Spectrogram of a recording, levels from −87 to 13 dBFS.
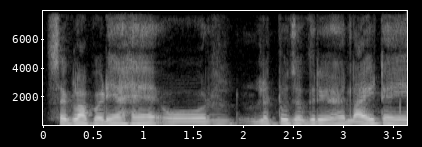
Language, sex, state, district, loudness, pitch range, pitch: Hindi, male, Rajasthan, Nagaur, -16 LUFS, 130-150 Hz, 140 Hz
